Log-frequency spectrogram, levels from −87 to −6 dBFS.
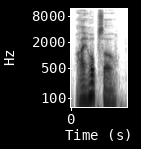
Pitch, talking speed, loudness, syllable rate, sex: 85 Hz, 205 wpm, -18 LUFS, 4.8 syllables/s, male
